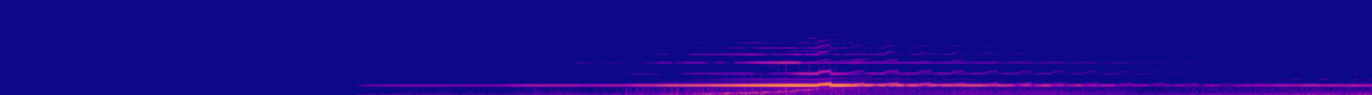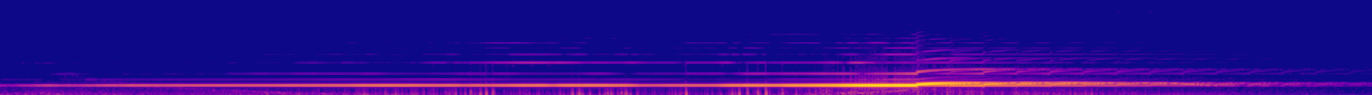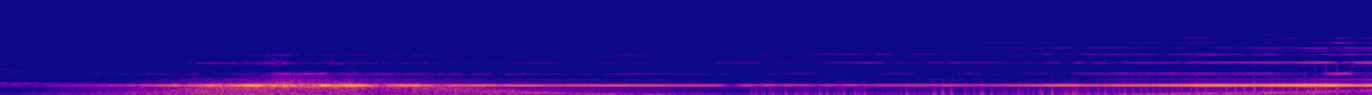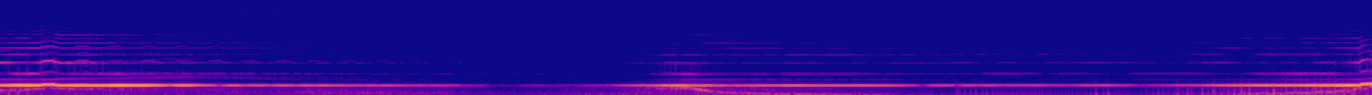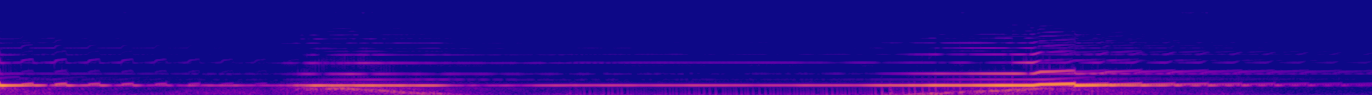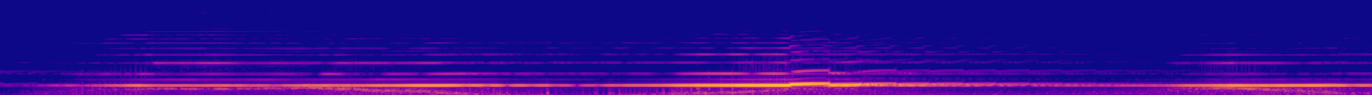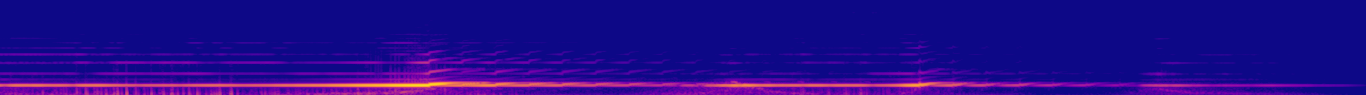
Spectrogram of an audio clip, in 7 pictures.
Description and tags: signal sound for a dark soundscape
